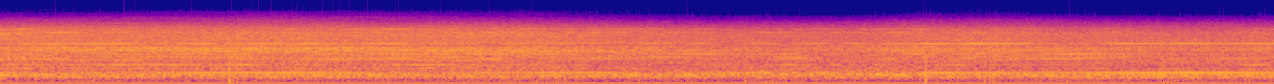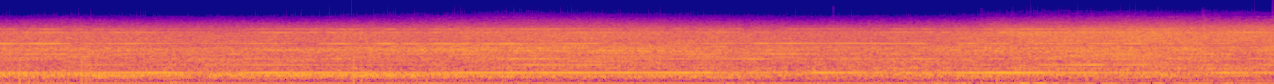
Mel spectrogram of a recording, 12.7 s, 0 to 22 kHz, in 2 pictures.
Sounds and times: vacuum running long 0.0 - 12.7

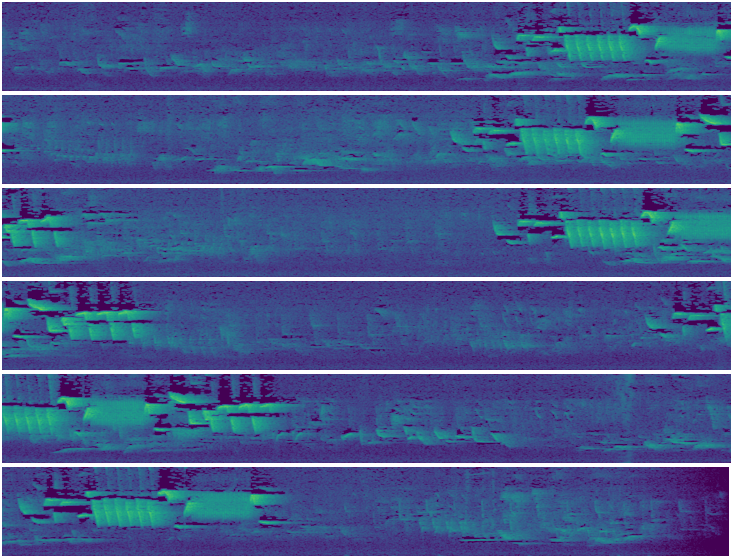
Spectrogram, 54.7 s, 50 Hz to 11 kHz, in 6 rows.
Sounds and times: european robin 4.6 - 22.0
common blackbird 11.1 - 21.8
european robin 24.4 - 34.6
common blackbird 24.4 - 32.5
european robin 35.2 - 54.6
common blackbird 35.3 - 54.2

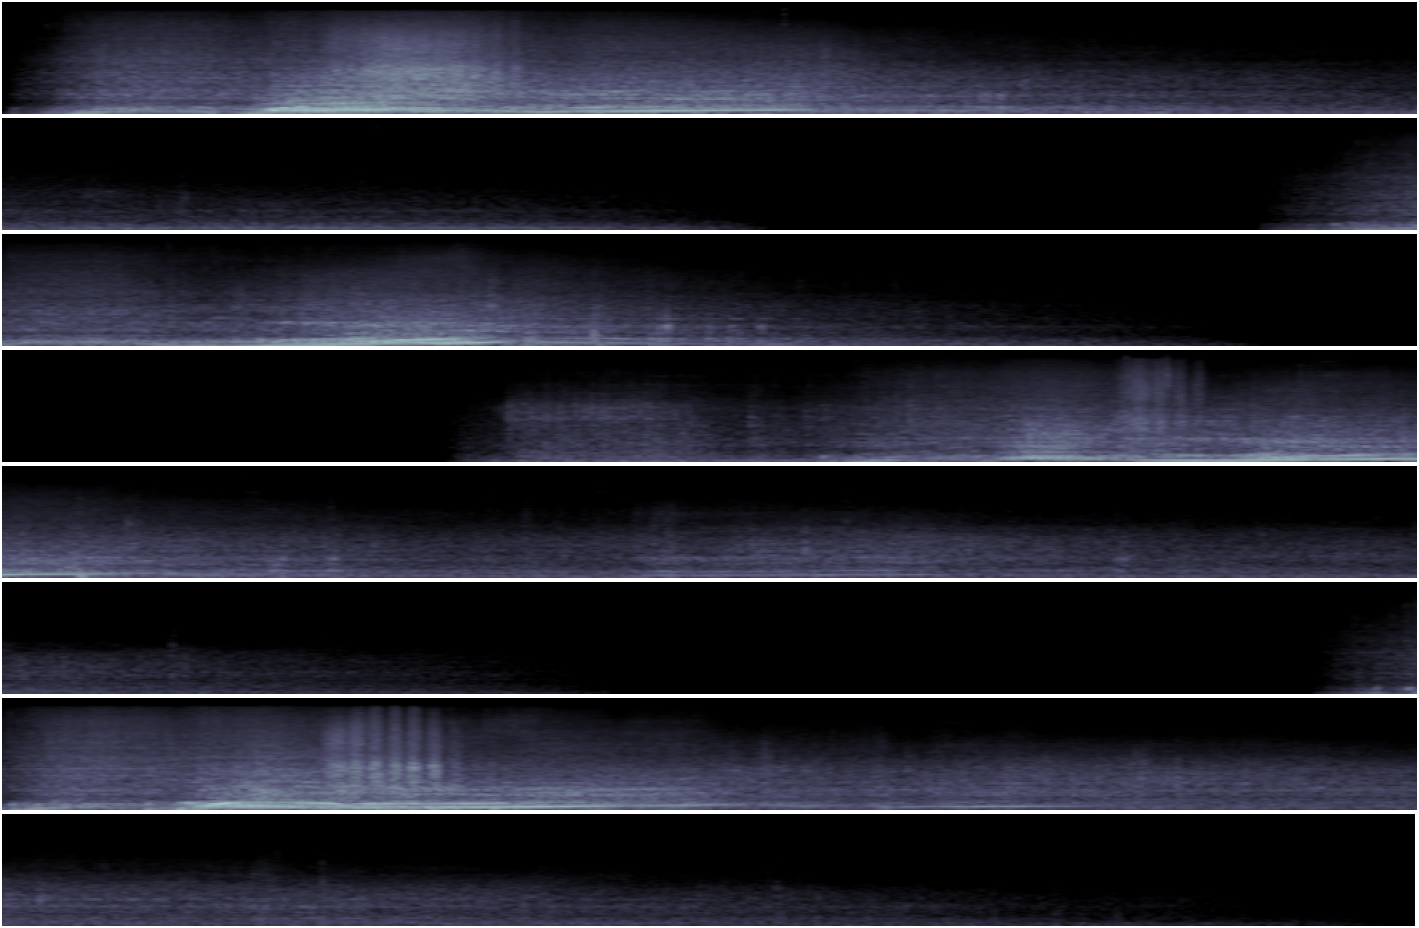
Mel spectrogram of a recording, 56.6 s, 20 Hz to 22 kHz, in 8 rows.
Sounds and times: auto performance car pull away quickly 0.1 - 7.0
auto performance car pull away quickly 23.6 - 36.4
auto performance car pull away quickly 42.0 - 53.4

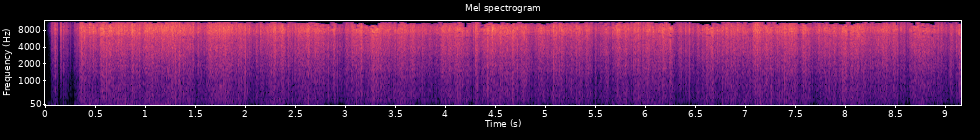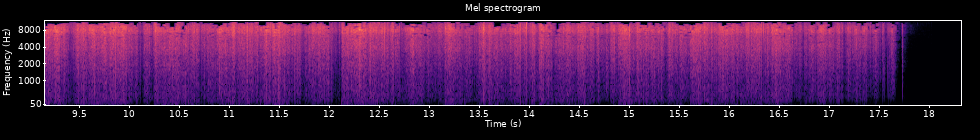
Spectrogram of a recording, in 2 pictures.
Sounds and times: firework sparkler being ignited, idling, then extinguishing 0.0 - 17.8

